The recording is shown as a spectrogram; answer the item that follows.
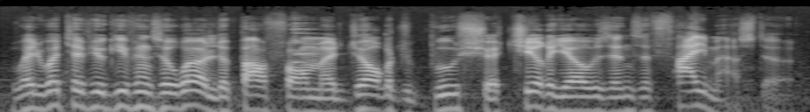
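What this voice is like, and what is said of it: French accent. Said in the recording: “I think what you are hearing is my accent. I am French.”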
